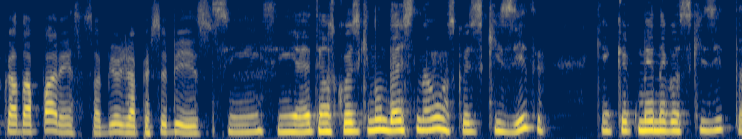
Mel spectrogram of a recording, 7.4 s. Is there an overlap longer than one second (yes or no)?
no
